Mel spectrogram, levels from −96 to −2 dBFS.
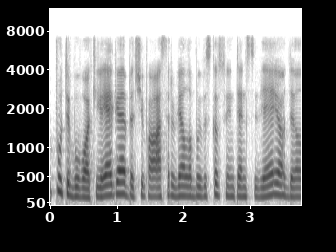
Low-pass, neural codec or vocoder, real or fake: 7.2 kHz; codec, 16 kHz, 0.8 kbps, ZipCodec; fake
